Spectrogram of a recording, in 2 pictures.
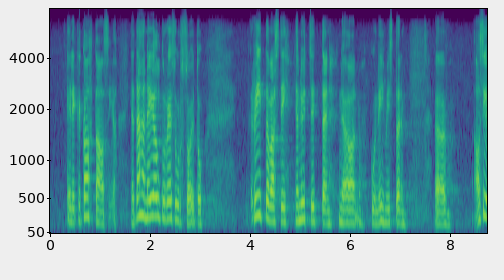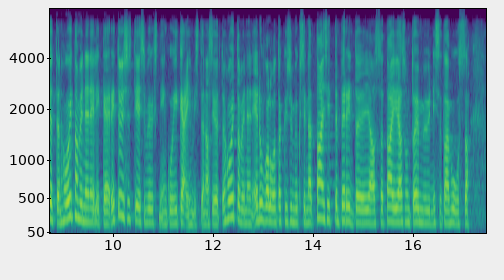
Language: Finnish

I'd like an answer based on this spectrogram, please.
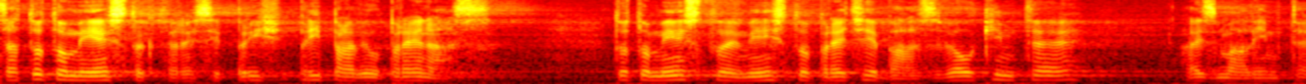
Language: Slovak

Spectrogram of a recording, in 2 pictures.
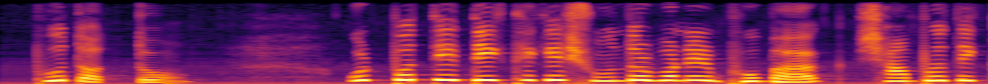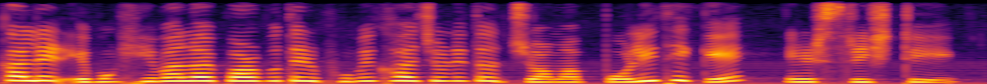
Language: Bangla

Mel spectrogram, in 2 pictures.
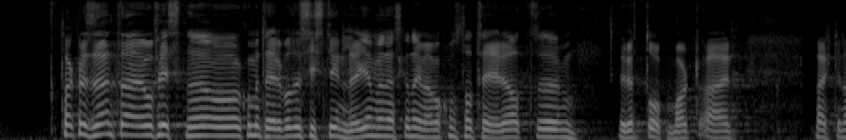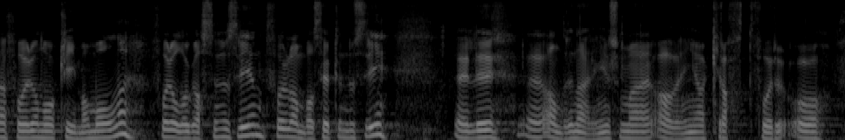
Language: Norwegian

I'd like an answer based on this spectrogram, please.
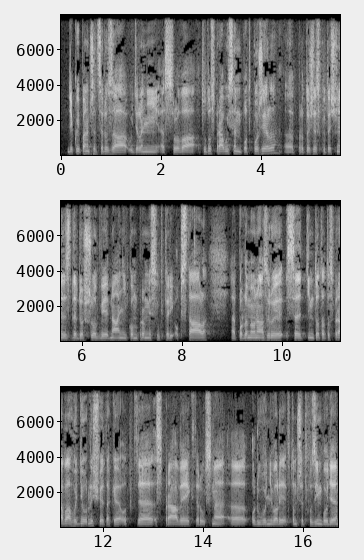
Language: Czech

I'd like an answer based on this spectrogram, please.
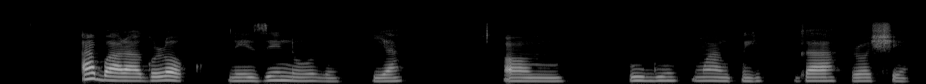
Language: Igbo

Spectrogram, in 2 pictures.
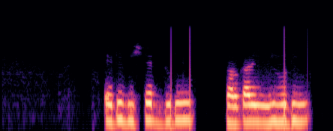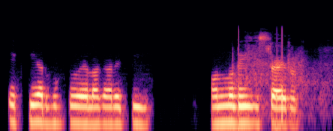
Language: Bangla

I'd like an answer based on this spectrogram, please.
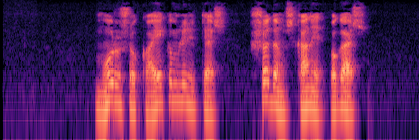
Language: Mari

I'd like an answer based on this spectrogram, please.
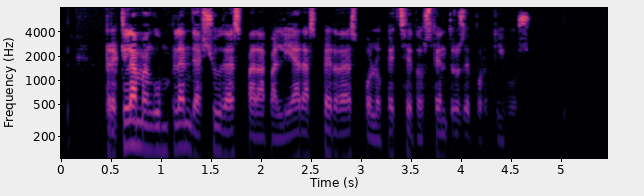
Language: Galician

